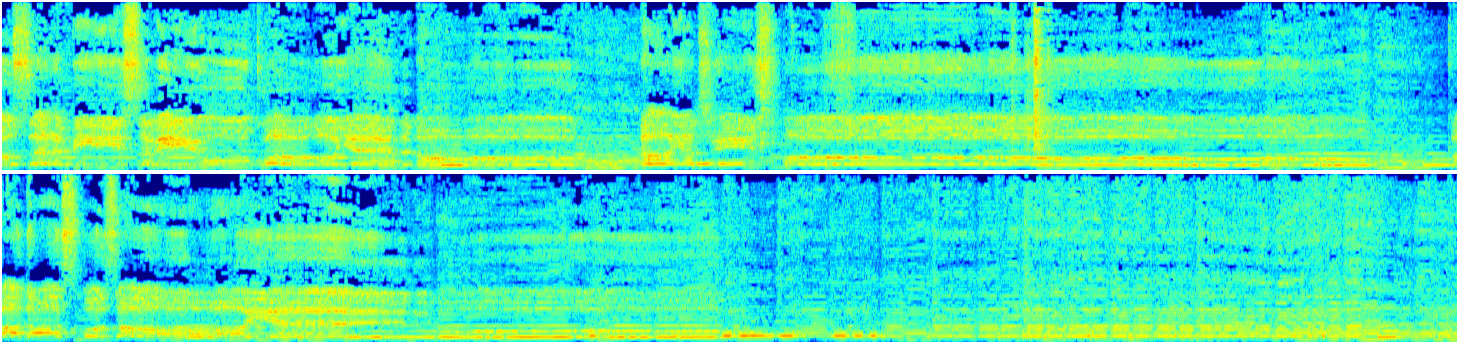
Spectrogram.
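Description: A boy singing in the Serbian/Montenegrin guslar style while accompanying himself on the gusle, a one-string bowed folk fiddle. His ornamented, wavering vocal line is doubled by the bowed string, and near the end the voice drops out, leaving the gusle alone.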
